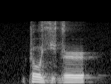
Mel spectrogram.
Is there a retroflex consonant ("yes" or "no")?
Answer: yes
